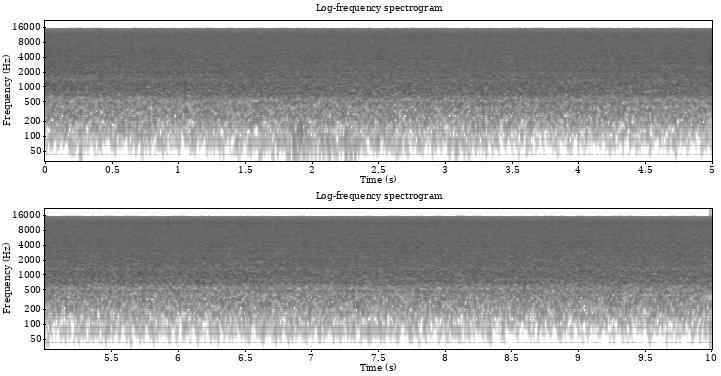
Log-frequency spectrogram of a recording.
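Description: Heavy rain falling steadily on trees, a dense, even hiss.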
